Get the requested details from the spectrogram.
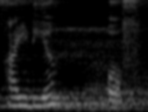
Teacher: This r is inserted, so it is intrusive r.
